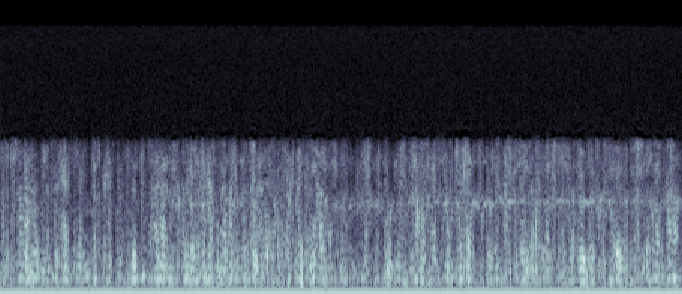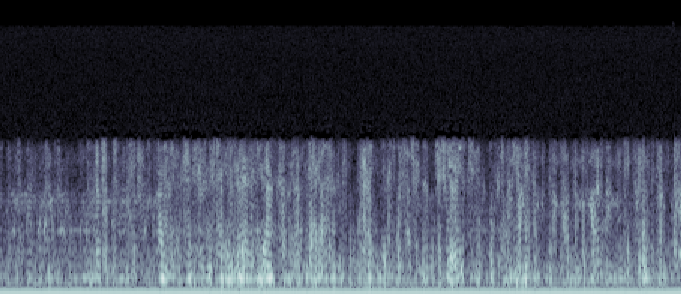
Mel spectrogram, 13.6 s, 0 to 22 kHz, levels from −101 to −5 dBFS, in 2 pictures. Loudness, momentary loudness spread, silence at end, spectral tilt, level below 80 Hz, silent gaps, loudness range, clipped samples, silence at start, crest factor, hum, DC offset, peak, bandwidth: -30 LUFS; 9 LU; 0 s; -9 dB/octave; -48 dBFS; none; 2 LU; under 0.1%; 0 s; 20 dB; none; 3%; -8 dBFS; 3.9 kHz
